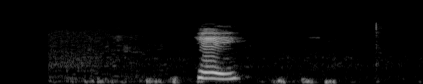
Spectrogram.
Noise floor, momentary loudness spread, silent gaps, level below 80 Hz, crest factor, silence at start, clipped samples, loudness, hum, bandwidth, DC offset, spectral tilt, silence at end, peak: -55 dBFS; 28 LU; none; -66 dBFS; 22 dB; 1 s; under 0.1%; -22 LUFS; none; 7.4 kHz; under 0.1%; -4.5 dB/octave; 0.95 s; -8 dBFS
